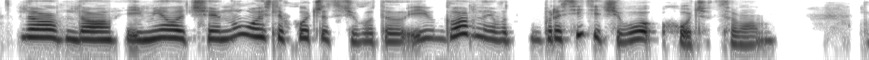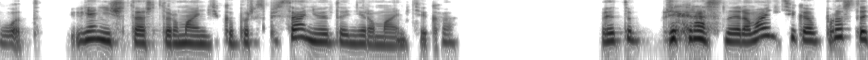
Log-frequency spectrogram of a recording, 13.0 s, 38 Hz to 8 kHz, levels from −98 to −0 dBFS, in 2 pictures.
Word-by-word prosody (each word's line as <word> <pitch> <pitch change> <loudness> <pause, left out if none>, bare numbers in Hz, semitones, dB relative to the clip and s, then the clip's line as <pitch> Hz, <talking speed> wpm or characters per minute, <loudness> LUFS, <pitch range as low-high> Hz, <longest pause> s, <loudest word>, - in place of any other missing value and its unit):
Да 290 -2 +5
да. 235 -1 +4
И - - -2
мелочи. 260 0 +3
Ну, 330 +7 0
а - - +5
если 275 -2 0
хочется 255 -2 -2
чего-то. 205 0 -5
И 270 - -5
главное, 300 -1 +2
вот 225 -1 -6 0.2
просите, 265 +6 -1
чего 240 +4 +2
хочется 160 +2 -6
вам. 185 +8 -10 0.7
Вот, - - -9 0.2
я 235 +4 0
не 225 -3 +4
считаю, 185 -3 0
что 175 -1 -3
романтика 170 -1 -3
по 185 - -5
расписанию- 215 +3 0
это 190 -1 -5
не 175 0 -4
романтика. 155 +4 -8 1.1
Это 215 +4 -1 0.2
прекрасная 245 -4 +4
романтика, 275 - +2
просто 295 -3 +2
235 Hz, 145 wpm, -23 LUFS, 195-270 Hz, 1.1 s, Да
